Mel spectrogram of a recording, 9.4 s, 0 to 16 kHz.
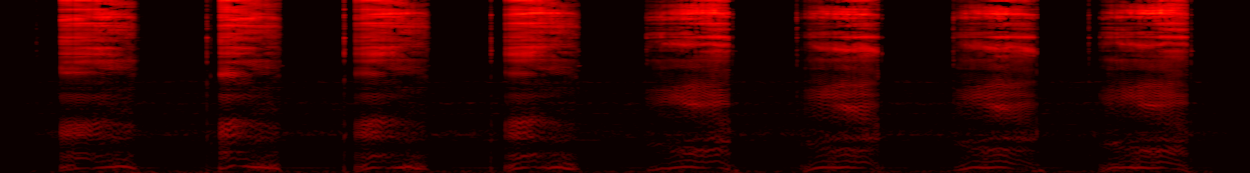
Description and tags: whisk handle - plastic fork
scraped the edge of a metal whisk with a plastic fork: four times in one direction, four times in the other direction.
fork, rubbing, whisk, scraped, plastic, scraping, MTC500-M002-s14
